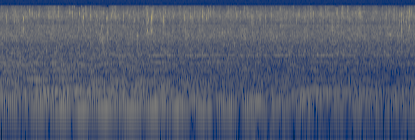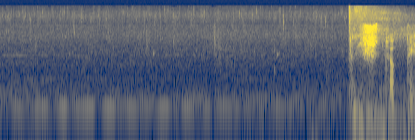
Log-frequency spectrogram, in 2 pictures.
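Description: Water in Star Wars Jedi Fallen Order: a low, steady murmur that suddenly becomes a loud, close rush of pouring water near the end.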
